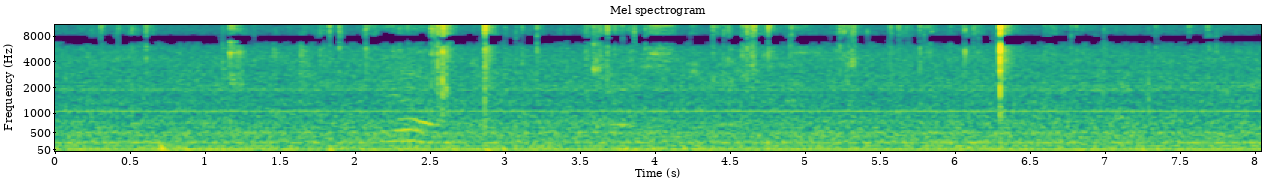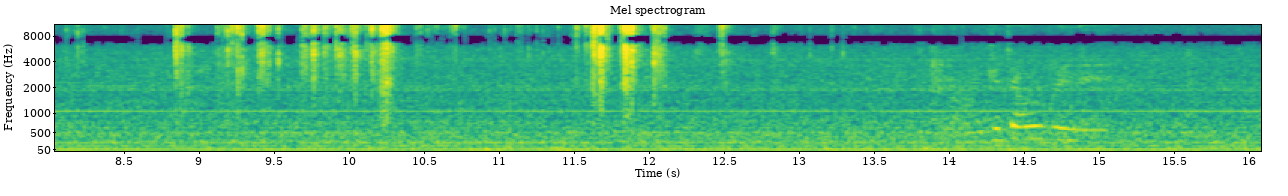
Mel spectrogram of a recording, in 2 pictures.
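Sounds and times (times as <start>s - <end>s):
low hum: 0.0s - 16.0s
plastic wrapping crinkling: 1.6s - 13.4s.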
